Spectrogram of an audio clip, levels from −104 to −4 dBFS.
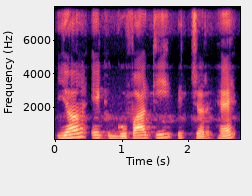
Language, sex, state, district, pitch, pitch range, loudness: Hindi, female, Maharashtra, Mumbai Suburban, 160 Hz, 145-175 Hz, -18 LUFS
